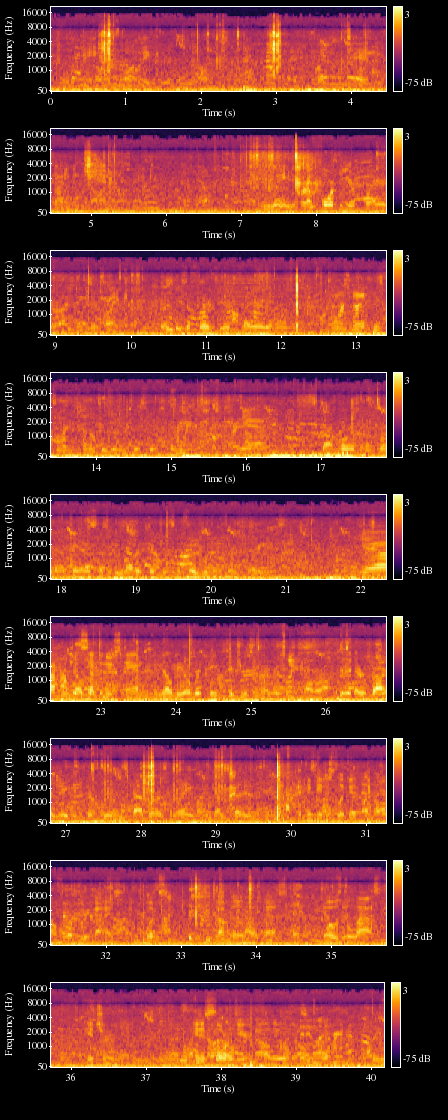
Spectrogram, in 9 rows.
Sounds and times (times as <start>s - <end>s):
Speech: 0.0s - 21.0s, 21.8s - 40.1s.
